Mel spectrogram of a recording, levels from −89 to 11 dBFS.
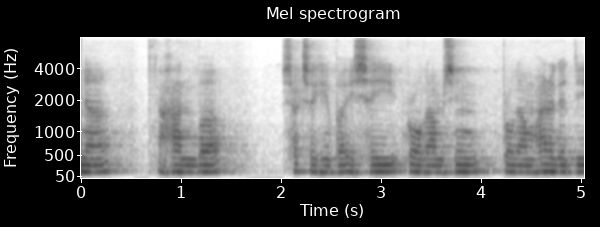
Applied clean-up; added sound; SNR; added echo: none; none; none; none.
